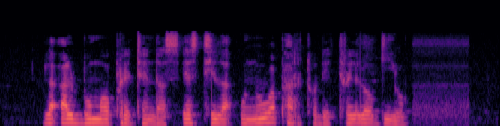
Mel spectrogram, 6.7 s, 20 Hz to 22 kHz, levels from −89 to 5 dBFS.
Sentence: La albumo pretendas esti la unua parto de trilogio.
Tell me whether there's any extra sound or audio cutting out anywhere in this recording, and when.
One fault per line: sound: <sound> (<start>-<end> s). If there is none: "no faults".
no faults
